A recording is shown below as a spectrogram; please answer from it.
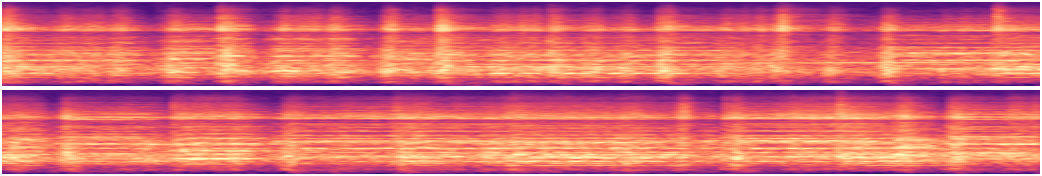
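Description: Military marching band of brass and drums playing a march with a steady drum beat.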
